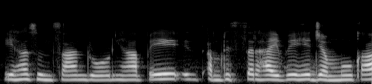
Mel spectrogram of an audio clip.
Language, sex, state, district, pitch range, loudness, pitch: Hindi, female, Punjab, Pathankot, 215-230 Hz, -17 LUFS, 225 Hz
